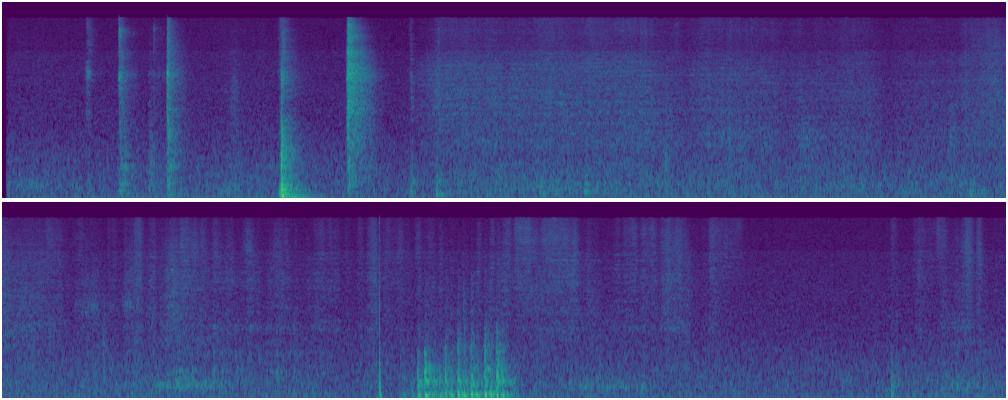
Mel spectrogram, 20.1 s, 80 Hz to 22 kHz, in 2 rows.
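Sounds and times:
box scraping across wooden floor: 4.2s - 13.4s.

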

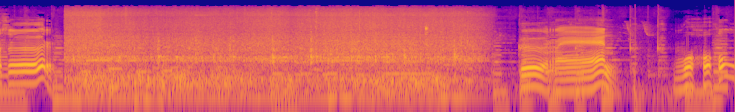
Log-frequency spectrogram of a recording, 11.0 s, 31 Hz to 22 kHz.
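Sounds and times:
steel tracks clattering: 1.0s - 7.4s
bulldozer diesel engine rumbling: 1.0s - 7.8s.

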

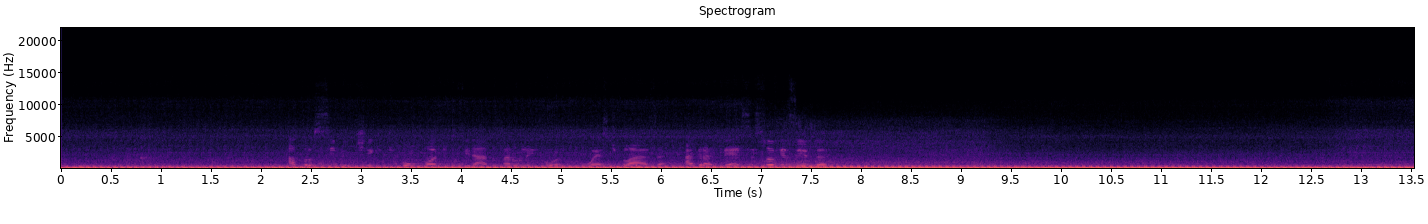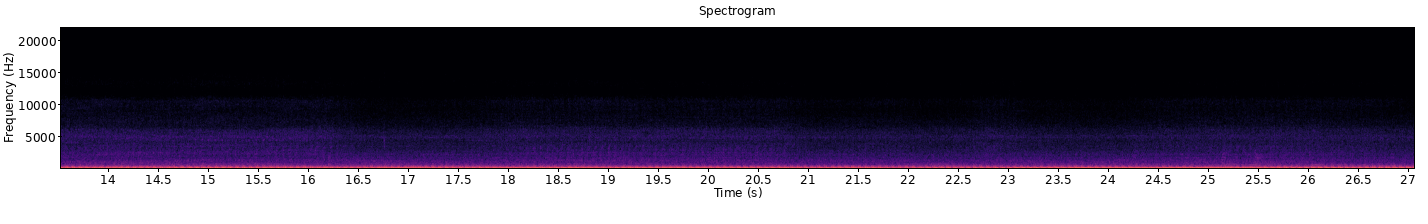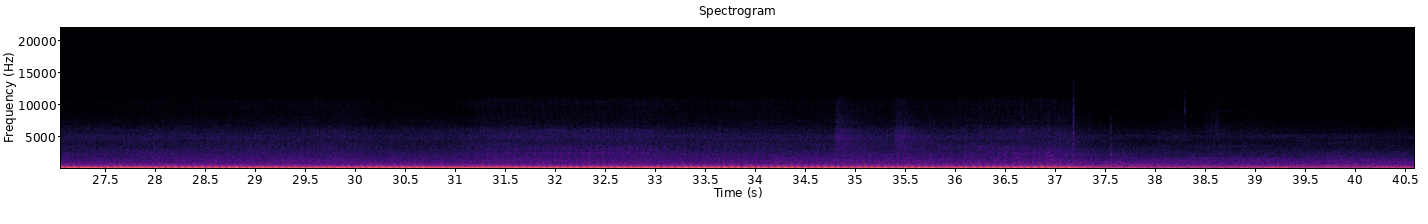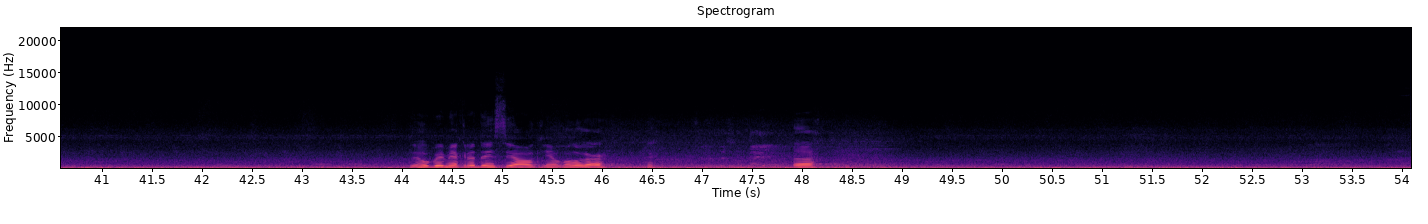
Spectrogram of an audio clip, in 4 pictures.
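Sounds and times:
motorcycle engine at low revs: 0.0s - 39.7s.

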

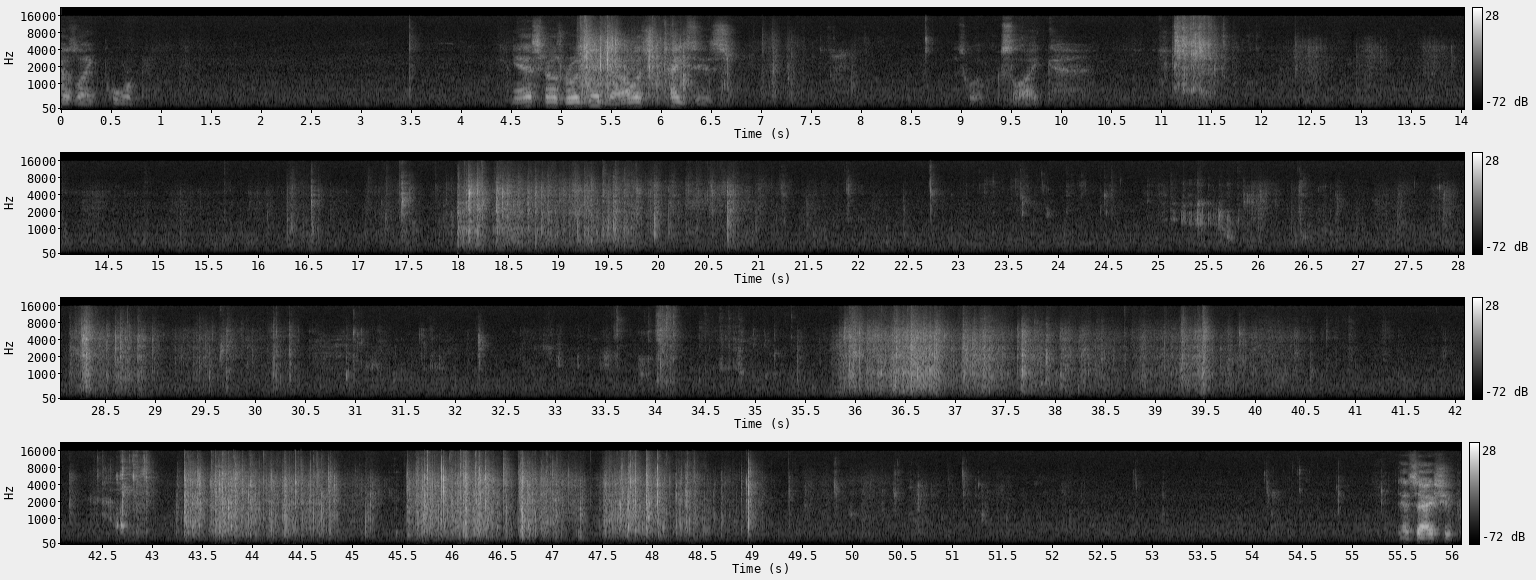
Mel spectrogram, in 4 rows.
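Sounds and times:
foil chip bag crinkling: 4.6s - 7.9s, 11.0s - 14.5s, 15.1s - 22.0s, 25.0s - 31.4s, 32.8s - 41.0s, 42.4s - 51.5s
chewing potato chips: 11.0s - 22.0s, 22.6s - 41.0s, 42.2s - 53.2s.

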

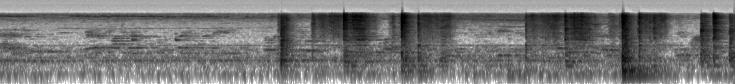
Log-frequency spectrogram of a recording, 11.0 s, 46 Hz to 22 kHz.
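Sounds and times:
spatula clanking on iron griddle: 4.7s - 6.8s, 7.9s - 10.0s, 10.6s - 11.0s
spatula scraping on griddle: 4.7s - 7.0s, 7.8s - 10.1s.

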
